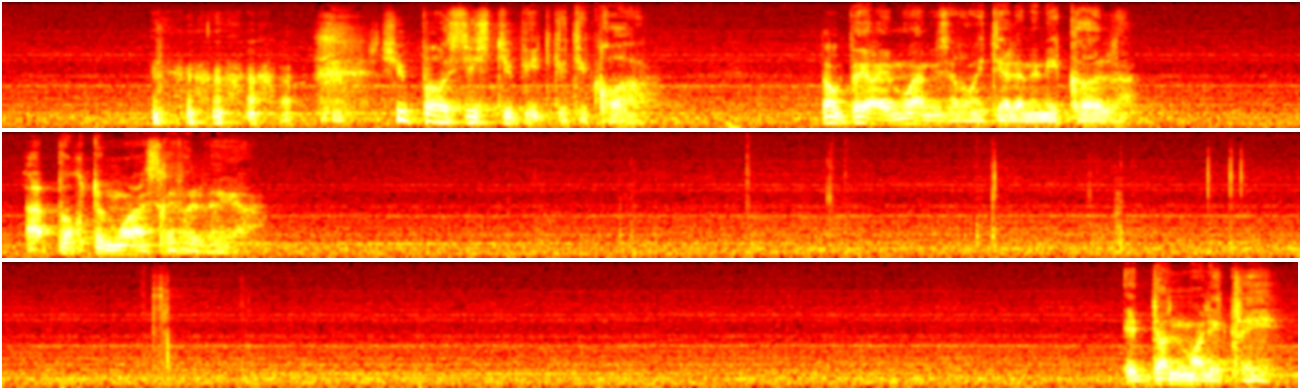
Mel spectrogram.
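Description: A man speaks tensely and menacingly, close by.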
